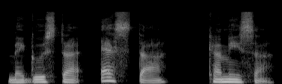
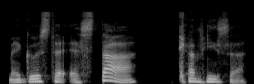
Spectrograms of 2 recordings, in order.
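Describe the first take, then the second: First: The stress in esta is on the first syllable. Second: The stress in esta is on the second syllable. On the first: The speaker calls it right. "let me repeat the correct way" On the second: The speaker calls it wrong. "that sounds quirky"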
